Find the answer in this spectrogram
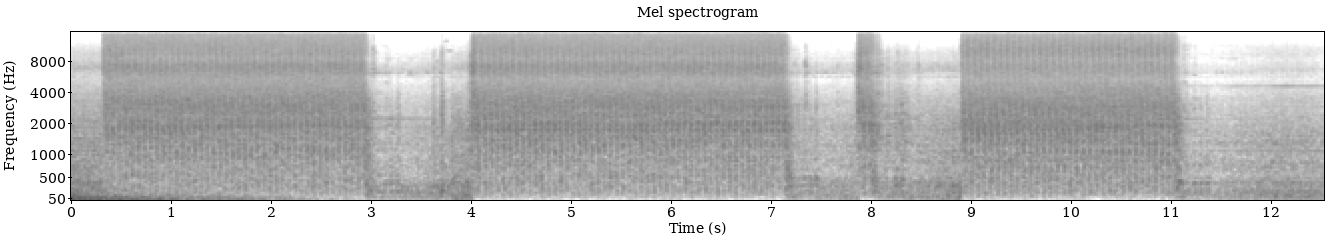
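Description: Ramp-mounted machine gun aboard a V-22 Osprey firing four long bursts of rapid automatic fire, with short pauses between them and the last burst stopping a second before the end.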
